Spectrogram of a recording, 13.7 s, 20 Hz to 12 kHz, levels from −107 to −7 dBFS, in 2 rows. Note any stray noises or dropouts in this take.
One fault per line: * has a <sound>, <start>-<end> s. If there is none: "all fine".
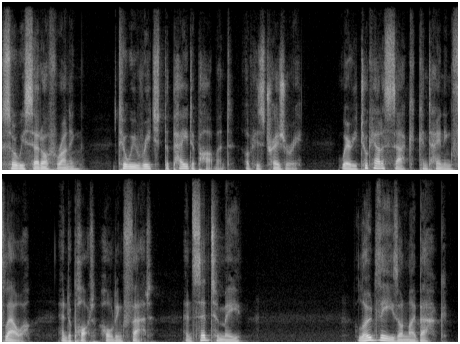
all fine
